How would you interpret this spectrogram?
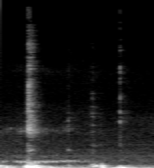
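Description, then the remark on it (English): A male cat purrs softly into a microphone, a low, steady rumble that swells in slow pulses, with a brief rustling bump near the start and no one talking. “And he's purring up a storm. Listen.”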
